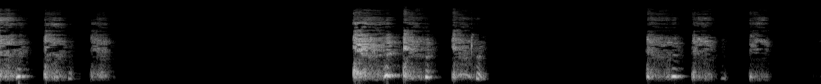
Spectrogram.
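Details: Adult's candid wet cough during a cold: three separate runs of three to four loose, rattly coughs.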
